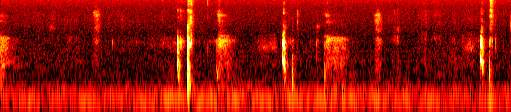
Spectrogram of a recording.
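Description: Three quiet, breathy, held-back sneezes with soft breaths between them in a quiet room; a run of stifled sneezes.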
